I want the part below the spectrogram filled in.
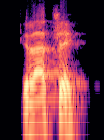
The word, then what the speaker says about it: Lecce: Was it the lease? I think it was in Serie A. – Lecce.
